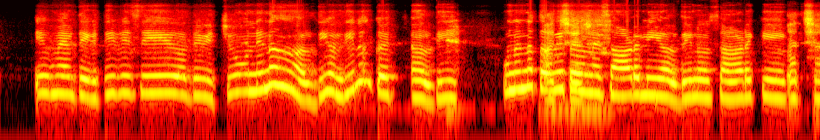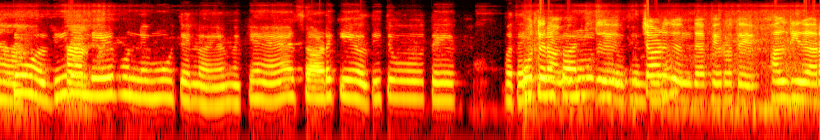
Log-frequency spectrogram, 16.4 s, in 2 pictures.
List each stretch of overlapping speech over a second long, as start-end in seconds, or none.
13.5-15.0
